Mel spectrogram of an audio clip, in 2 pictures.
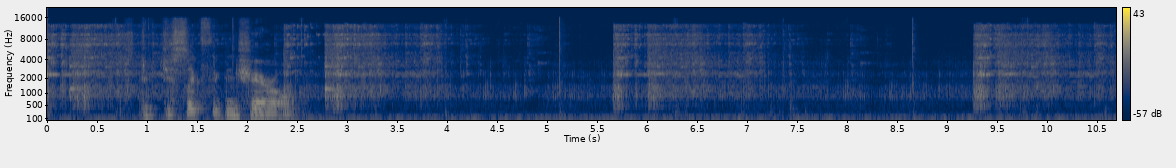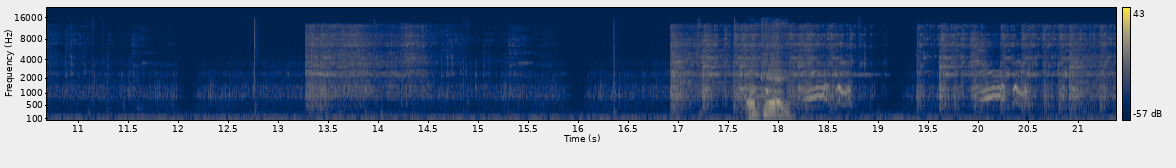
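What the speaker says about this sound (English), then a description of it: "It looks like a freaking glass break that Mac and Mal can't handle." Glass shattering in the physics game Happy Wheels, several separate bursts of clinking and breaking spread across the clip, mixed with mechanical noises, under a man's occasional speech.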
